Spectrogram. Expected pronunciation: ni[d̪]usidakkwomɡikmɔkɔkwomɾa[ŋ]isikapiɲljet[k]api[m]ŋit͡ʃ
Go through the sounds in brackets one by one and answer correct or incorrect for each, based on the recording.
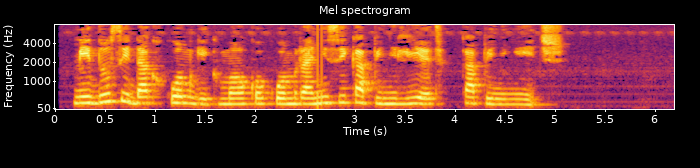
correct, incorrect: ɲ, correct, incorrect: ɲ

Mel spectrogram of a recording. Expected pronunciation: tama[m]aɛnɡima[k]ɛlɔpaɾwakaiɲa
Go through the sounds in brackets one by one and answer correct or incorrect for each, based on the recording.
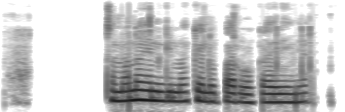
incorrect: n, correct

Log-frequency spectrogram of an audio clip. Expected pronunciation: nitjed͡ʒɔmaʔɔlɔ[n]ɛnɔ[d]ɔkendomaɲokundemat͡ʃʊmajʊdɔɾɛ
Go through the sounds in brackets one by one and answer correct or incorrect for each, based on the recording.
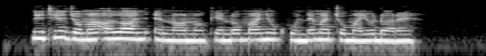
incorrect: ɲ, incorrect: n

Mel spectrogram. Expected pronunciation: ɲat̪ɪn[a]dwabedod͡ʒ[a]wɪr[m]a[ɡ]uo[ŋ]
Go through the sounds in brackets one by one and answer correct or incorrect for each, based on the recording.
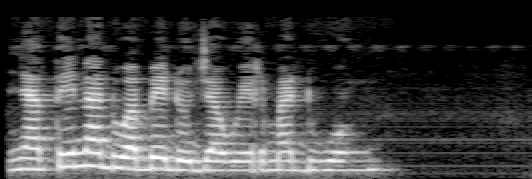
correct, correct, correct, incorrect: d, correct

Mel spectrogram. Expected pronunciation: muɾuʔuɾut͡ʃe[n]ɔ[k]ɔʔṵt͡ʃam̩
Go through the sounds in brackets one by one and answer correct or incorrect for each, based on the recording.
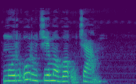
incorrect: m, incorrect: ɡ

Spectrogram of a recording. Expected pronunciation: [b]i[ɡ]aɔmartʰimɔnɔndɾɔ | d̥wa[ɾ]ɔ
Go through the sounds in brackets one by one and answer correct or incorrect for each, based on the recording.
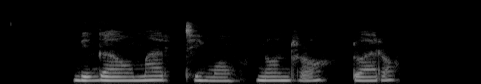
correct, correct, correct

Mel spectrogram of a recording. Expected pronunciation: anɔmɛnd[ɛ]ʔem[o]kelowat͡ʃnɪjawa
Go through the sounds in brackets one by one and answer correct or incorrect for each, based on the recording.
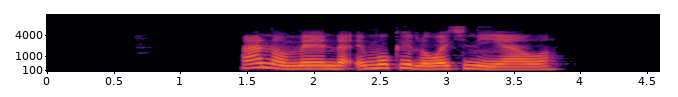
incorrect: a, correct

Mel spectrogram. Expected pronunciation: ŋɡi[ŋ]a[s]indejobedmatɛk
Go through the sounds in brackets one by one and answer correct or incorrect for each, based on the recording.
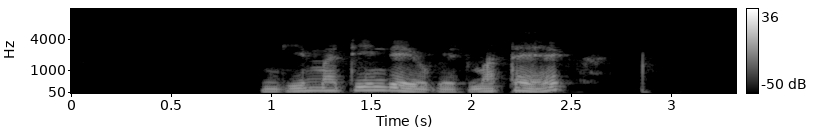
incorrect: m, incorrect: t

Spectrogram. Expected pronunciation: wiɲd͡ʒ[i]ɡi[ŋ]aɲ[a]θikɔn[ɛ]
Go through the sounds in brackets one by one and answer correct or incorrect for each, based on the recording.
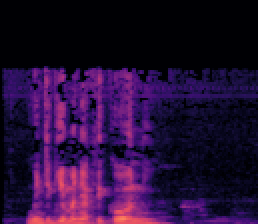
correct, incorrect: m, correct, incorrect: i

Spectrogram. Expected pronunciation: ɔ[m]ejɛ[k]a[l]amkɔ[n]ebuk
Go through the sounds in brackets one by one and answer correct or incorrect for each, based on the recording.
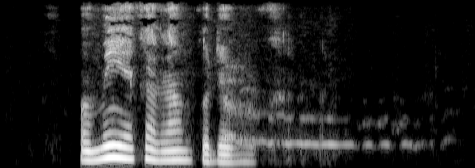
correct, correct, correct, incorrect: d

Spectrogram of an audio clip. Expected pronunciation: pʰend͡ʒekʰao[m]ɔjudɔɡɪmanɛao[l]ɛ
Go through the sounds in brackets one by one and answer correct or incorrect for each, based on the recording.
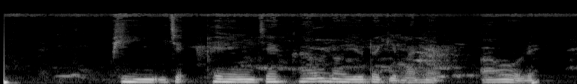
incorrect: n, incorrect: ɾ

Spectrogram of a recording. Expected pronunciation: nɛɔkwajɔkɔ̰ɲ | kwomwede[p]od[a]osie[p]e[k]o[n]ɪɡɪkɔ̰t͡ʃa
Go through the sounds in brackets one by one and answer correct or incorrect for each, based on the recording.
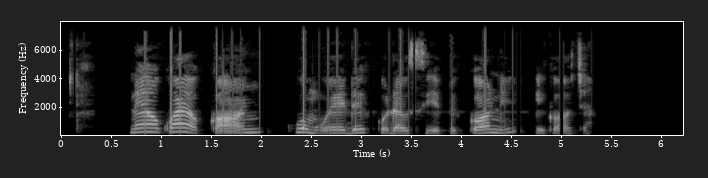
incorrect: k, correct, correct, correct, correct

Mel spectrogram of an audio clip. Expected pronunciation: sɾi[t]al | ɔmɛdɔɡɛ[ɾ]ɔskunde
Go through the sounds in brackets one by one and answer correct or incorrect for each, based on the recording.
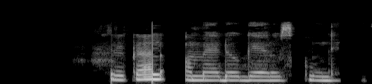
incorrect: k, correct

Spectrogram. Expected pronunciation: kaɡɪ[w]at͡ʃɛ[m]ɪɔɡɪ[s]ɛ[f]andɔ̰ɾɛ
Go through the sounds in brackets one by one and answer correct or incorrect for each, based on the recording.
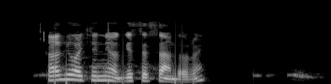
correct, incorrect: n, correct, incorrect: s

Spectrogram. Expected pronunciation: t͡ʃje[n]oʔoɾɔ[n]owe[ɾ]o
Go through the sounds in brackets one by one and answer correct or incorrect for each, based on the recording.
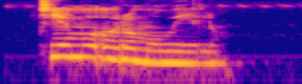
incorrect: m, incorrect: m, incorrect: l

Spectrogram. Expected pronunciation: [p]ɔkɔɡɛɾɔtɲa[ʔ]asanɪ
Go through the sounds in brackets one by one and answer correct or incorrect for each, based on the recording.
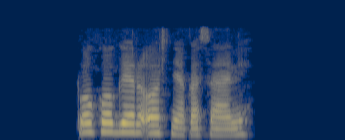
correct, incorrect: k

